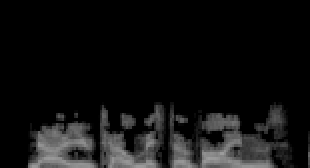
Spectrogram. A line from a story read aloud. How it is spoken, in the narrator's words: growled Detritus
